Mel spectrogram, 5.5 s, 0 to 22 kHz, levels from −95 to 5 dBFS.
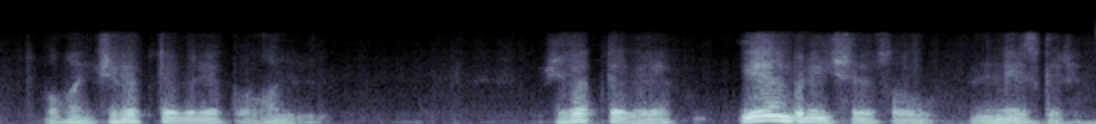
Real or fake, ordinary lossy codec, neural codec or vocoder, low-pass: fake; Opus, 16 kbps; codec, 16 kHz, 2 kbps, FreqCodec, smaller model; 7.2 kHz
